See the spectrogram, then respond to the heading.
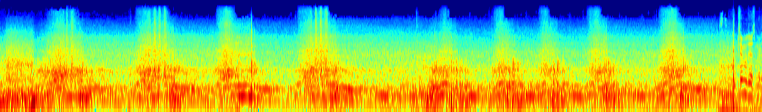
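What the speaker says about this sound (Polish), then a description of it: "Zobaczymy jak niesie się wydech i jego dźwięk tutaj w tym tunelu." Porsche Panamera exhaust echoing in a tunnel at night, a loud engine rising and falling in repeated revving bursts, heard from inside the car with occasional voices underneath.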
